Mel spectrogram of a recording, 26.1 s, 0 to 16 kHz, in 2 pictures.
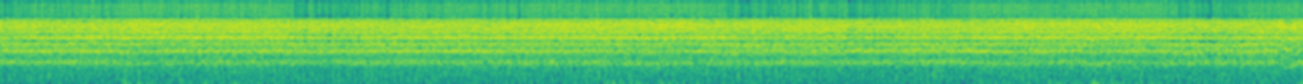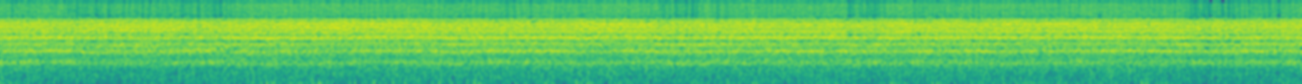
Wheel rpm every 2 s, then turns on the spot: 230, 230, 230, 220, 220, 230, 220, 220, 220, 230, 230, 230, 230.
none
